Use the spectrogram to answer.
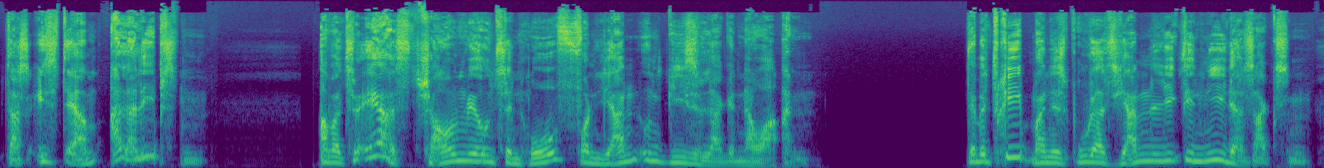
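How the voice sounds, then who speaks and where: A middle-aged man narrating a children's farm story in an expressive storytelling manner. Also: normal speed, slightly rough, no echo, studio quality. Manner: expressive, sweeping pitch.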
